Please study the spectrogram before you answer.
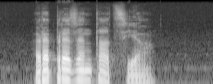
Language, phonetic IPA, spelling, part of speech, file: Polish, [ˌrɛprɛzɛ̃nˈtat͡sʲja], reprezentacja, noun, Pl-reprezentacja.ogg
